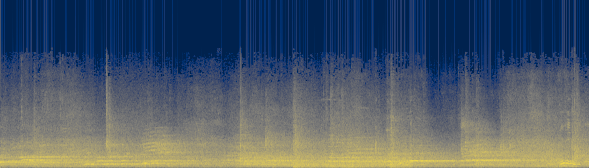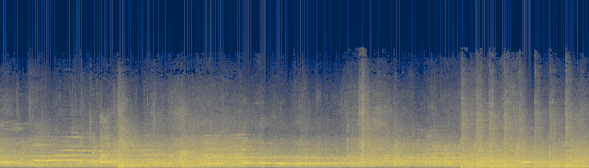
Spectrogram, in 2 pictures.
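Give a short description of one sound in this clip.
Hockey sticks clack sharply against the puck.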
